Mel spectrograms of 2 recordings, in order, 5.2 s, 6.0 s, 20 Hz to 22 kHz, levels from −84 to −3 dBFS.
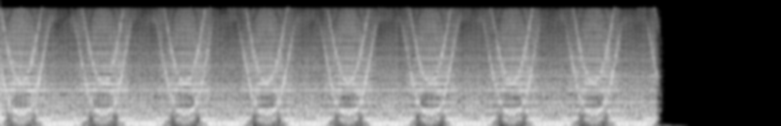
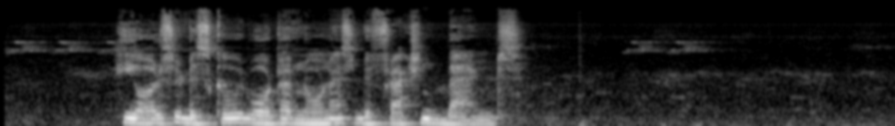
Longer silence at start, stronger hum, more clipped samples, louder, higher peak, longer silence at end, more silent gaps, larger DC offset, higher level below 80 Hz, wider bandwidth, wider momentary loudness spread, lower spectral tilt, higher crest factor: second, 0 s vs 0.75 s; neither; neither; first, -11 LUFS vs -19 LUFS; first, 0 dBFS vs -4 dBFS; second, 0.8 s vs 2.5 s; neither; neither; first, -22 dBFS vs -54 dBFS; about the same, 17 kHz vs 16.5 kHz; second, 1 LU vs 10 LU; about the same, -4.5 dB/octave vs -5.5 dB/octave; second, 12 dB vs 18 dB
